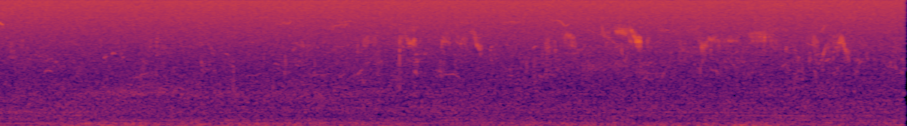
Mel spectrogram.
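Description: Faint outdoor background with a steady low rumble, and a scatter of short, high, faint bird chirps from about five seconds in.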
